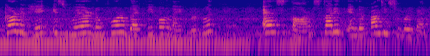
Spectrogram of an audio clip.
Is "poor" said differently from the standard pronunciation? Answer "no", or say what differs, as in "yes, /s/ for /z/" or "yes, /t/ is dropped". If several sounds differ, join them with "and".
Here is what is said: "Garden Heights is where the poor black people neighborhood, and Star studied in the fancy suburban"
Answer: yes, /f/ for /p/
